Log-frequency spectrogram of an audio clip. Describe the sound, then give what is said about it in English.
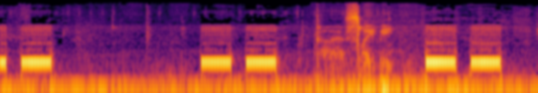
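Ringback tone of an outgoing phone call to a Costco store: three double rings of a steady, even-pitched purr separated by short pauses, with a brief burst of other noise between the second and third pairs. “We're calling Costco, making sure everything's okay and they're open today and operating.”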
